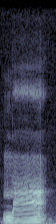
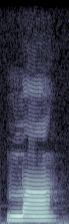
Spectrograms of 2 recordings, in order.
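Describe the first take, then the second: First: The pitch rises from middle to high. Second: The pitch stays high and level. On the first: "une montée de la voix, comme une question" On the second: "une voix stable comme un chant monotone"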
